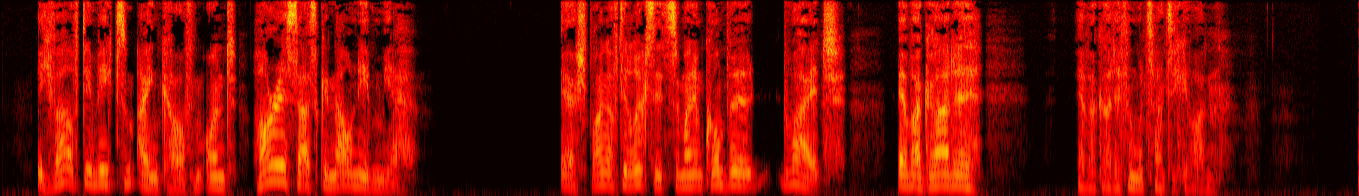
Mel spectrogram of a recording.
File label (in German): hoerprobe synchron stimme; miracle dogs; stimme von stacy keach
